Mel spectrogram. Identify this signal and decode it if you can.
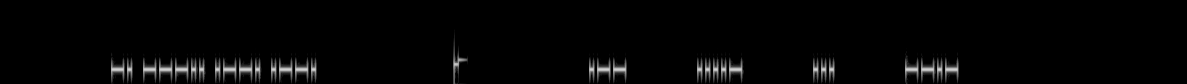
Morse code, heard as a keyed tone, about 30 wpm, spaced as for 15 wpm, 700 Hz. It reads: N8PP W4SQ
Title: USA Call Signs - 4 Characters - 6x Character Spacing - 30wpm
